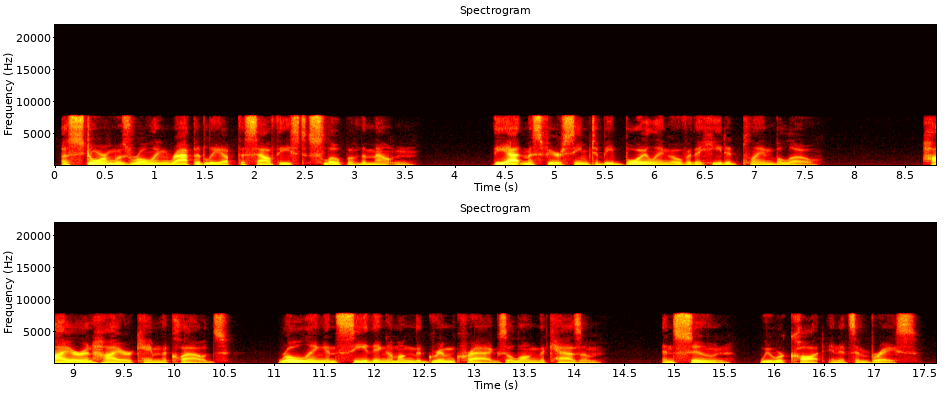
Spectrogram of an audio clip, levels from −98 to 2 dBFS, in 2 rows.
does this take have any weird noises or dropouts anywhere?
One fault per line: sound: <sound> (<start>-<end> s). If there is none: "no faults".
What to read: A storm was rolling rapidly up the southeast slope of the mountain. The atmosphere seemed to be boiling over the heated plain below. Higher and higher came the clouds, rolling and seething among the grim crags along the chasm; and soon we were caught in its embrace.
no faults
